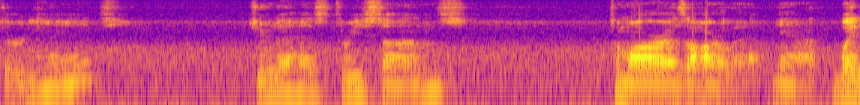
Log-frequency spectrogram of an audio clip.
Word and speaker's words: Tamar: Tamar is a harlot.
